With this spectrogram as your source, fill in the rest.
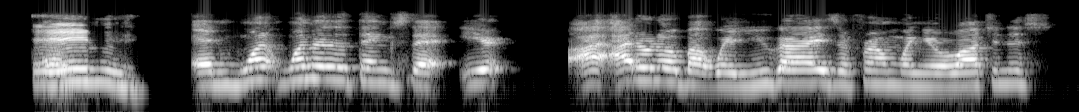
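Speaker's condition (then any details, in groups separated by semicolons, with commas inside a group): Cerebral palsy; since childhood; voice goes up and down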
